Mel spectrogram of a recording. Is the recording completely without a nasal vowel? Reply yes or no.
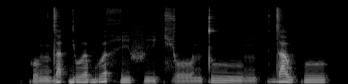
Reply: yes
